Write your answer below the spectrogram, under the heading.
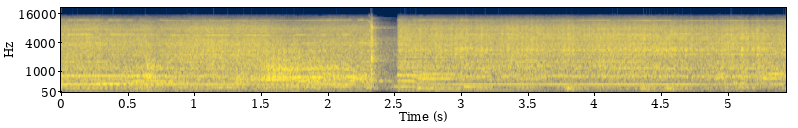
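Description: Cordless drill spinning a wheel attachment against the car's sheet-metal engine bay, grinding off old seam sealer, with music playing over it. The sound drops out sharply for a moment about halfway through.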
